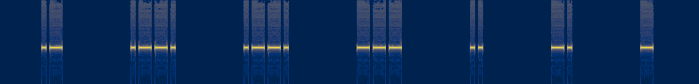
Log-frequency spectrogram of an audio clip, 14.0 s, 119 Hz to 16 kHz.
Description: Morse code, heard as a keyed tone, about 15 wpm, spaced as for 5 wpm, 1000 Hz. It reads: APPOINT
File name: qotdfiles / 5wpm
